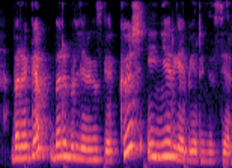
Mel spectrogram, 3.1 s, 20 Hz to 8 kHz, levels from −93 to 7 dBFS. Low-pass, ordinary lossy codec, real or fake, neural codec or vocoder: none; none; real; none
